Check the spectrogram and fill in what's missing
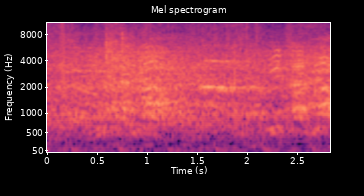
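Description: French and Bulgarian fans cheering at the 2022 ITSF World Cup women's classic foosball final, a brief, continuous crowd roar filling the hall while a commentator talks over it.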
